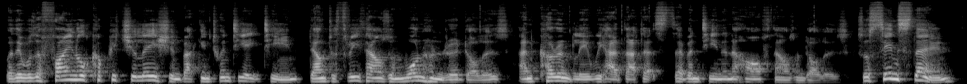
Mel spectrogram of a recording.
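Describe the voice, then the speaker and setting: A man hosting his own commentary video, speaking in a measured, earnest presenter manner. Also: mid-range voice, lively intonation, a little mellow. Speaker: host of a crypto market commentary channel.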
